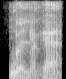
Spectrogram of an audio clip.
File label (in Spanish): "huelga", espanhol; palavra do dia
